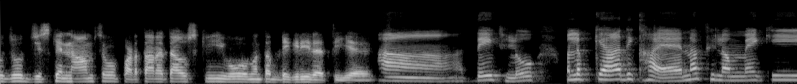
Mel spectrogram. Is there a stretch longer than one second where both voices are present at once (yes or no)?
no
